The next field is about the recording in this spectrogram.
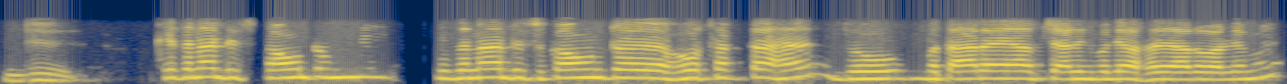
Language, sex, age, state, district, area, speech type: Hindi, male, 18-30, Uttar Pradesh, Azamgarh, rural, conversation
